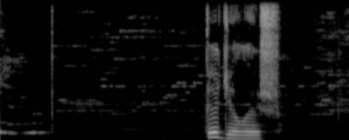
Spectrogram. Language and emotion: Russian, neutral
